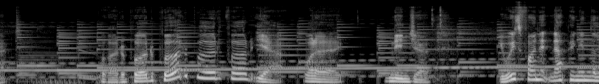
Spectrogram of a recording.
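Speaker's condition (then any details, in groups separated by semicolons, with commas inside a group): No condition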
